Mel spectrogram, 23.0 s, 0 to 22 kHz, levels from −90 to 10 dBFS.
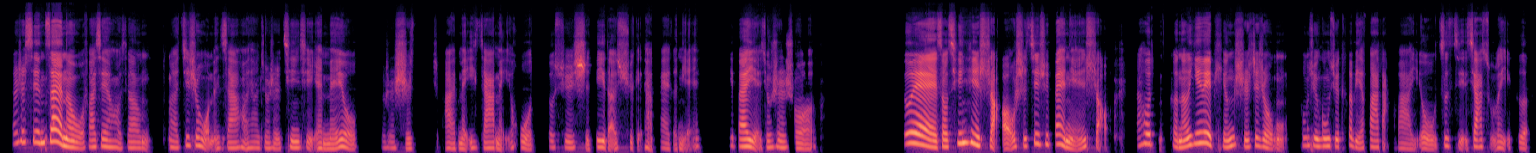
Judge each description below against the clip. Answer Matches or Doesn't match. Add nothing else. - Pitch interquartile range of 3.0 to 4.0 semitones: Doesn't match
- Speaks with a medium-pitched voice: Matches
